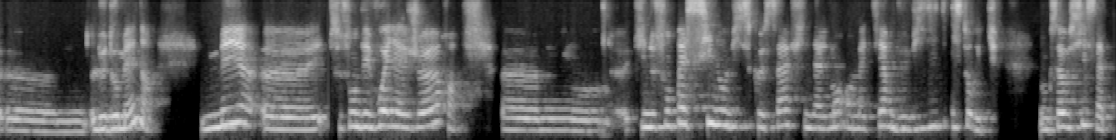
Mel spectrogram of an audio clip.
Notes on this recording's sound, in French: Enregistré sur zoom le 20 avril 2021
